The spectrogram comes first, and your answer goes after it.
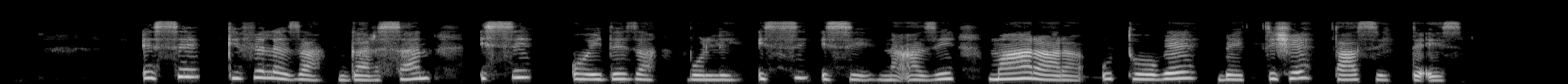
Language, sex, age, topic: Gamo, female, 25-35, government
